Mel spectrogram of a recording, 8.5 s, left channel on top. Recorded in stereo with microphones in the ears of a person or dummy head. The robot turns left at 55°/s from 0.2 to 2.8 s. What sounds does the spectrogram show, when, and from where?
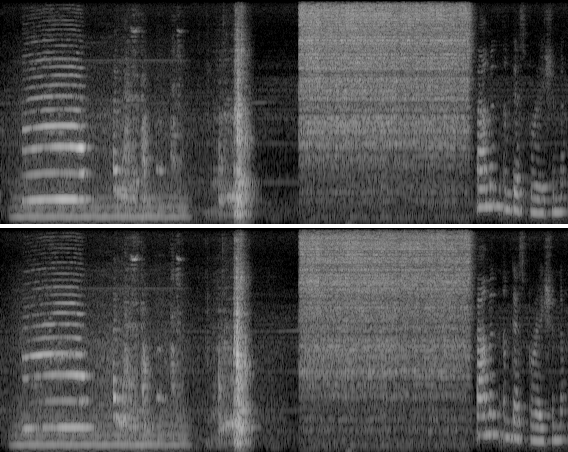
0.3 s a shout: 70° left, 2 m; by 2.7 s 60° right, 2 m
1.7 s a drawer: 10° right (ahead or behind), 2.5 m; by 3.8 s 60° right (ahead or behind), 2.5 m
4.5 s frying: 30° left (ahead or behind), 1.9 m
7.1 s a woman speaking: 50° right (ahead or behind), 0.9 m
